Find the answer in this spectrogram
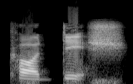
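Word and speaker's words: קודש: We know it's a shin because it's got a dot there. If it had a dot over here, it would be sin. But this is a shin, so it's a sh sound, not a s sound.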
